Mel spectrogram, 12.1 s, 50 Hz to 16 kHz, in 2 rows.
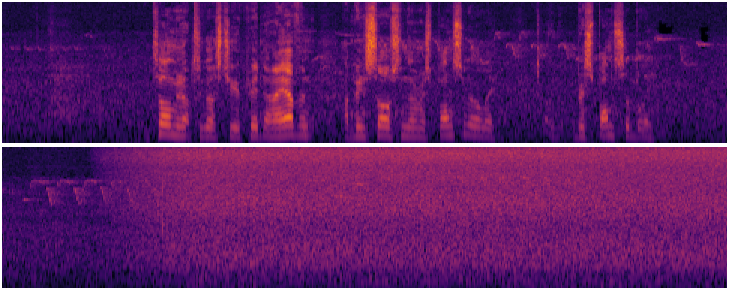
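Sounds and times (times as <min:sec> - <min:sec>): fast-flowing water rushing: 0:06.9 - 0:12.0.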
